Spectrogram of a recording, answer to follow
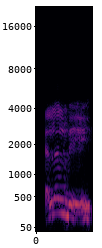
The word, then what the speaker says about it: LLB: So LLB starts with or begins with the sound of vowel sound of A.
